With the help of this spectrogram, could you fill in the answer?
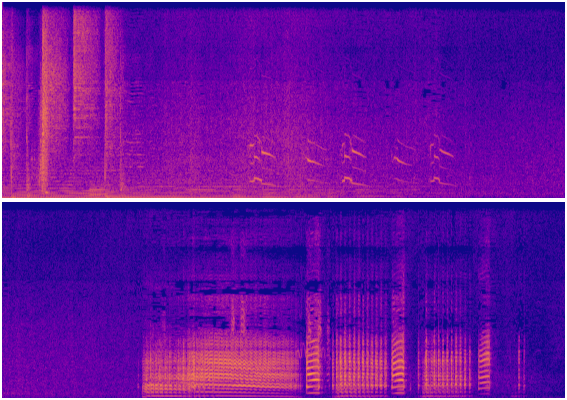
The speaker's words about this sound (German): Das war der Pinguin aus dem Bremerhaven Guide.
